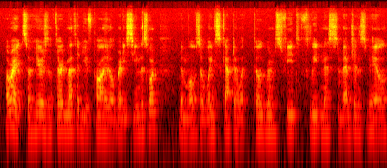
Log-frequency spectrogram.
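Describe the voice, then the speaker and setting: A man with a non-native accent talks at a moderate pace. Audible room echo surrounds his voice. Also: medium pitch for a man. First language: not English. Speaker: video game youtuber. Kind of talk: gameplay tutorial. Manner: hesitant, many fillers.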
